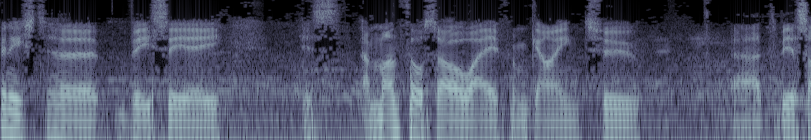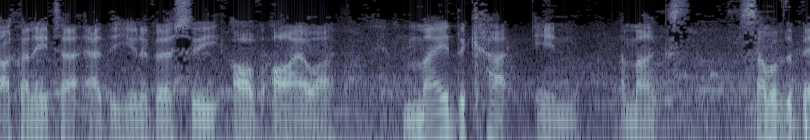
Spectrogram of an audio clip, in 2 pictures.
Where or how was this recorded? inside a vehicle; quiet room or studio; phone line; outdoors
outdoors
